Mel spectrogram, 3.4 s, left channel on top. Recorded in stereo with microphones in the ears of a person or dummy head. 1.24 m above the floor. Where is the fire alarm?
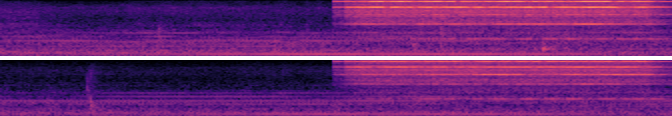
Centre (ahead or behind), 1.1 m.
